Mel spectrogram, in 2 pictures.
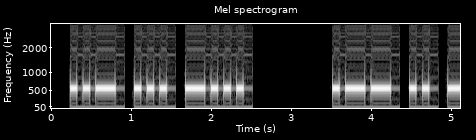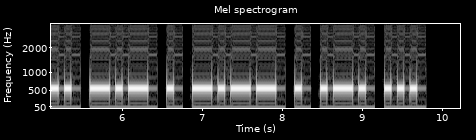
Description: Morse code, heard as a keyed tone, about 15 wpm, 550 Hz. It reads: USB WINKEYERS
